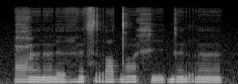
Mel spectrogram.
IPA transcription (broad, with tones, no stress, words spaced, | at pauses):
ʕɐ̃˨ɾɐ̃˨ ɾə˨ɦə̃˦srə˦ dˤɐ̃˦xɨ˨˦ɡə̃˦ rɐ̃˦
